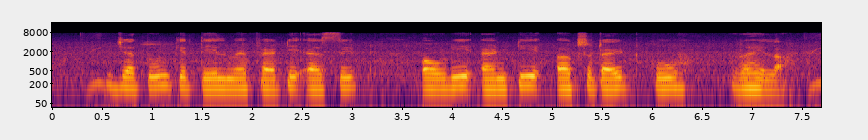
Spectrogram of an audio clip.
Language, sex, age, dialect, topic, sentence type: Bhojpuri, male, 25-30, Northern, agriculture, statement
